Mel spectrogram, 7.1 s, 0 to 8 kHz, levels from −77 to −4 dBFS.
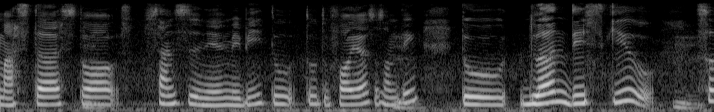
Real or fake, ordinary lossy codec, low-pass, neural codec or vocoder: real; MP3, 48 kbps; 7.2 kHz; none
